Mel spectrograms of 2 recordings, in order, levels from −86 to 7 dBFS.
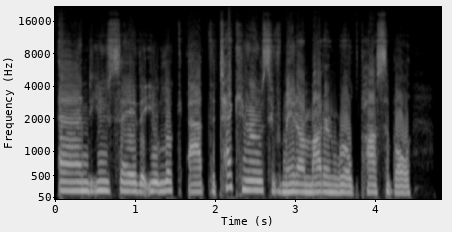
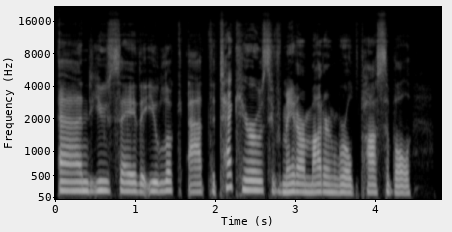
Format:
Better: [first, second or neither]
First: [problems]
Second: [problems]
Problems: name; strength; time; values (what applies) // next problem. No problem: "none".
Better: second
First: distortion; heavy; 15% of the sound clipped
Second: none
